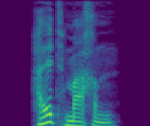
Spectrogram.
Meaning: to halt (to stop one's march or other movement, e.g. for a break)
- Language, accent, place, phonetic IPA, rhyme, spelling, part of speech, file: German, Germany, Berlin, [ˈhaltˌmaxn̩], -altmaxn̩, haltmachen, verb, De-haltmachen.ogg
